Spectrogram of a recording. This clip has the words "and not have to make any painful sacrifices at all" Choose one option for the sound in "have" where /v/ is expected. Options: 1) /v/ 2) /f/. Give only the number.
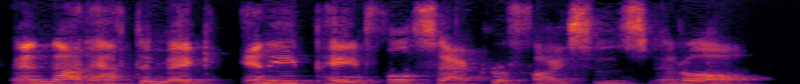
2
